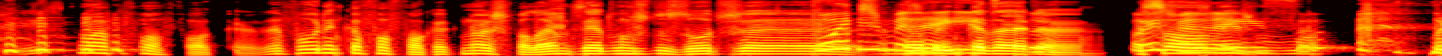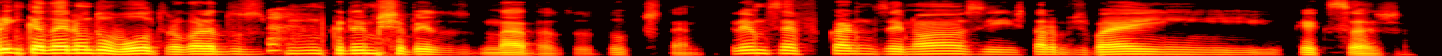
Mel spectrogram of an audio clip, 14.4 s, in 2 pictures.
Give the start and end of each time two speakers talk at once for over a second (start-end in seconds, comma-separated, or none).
4.0-6.5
